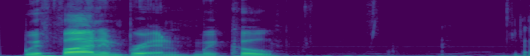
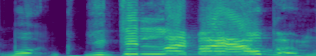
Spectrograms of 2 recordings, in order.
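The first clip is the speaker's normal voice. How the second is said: high, loud offended yell; mock outraged rapper; 12 dB louder than usual. Imitating [name] yelling at a journalist, high and loud. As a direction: blow up like a touchy artist.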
